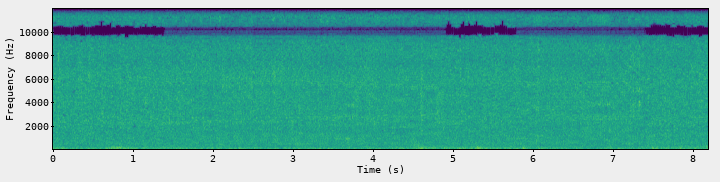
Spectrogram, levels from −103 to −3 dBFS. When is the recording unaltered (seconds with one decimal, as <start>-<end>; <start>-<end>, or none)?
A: 0.0-1.4; 4.9-5.8; 7.4-8.2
